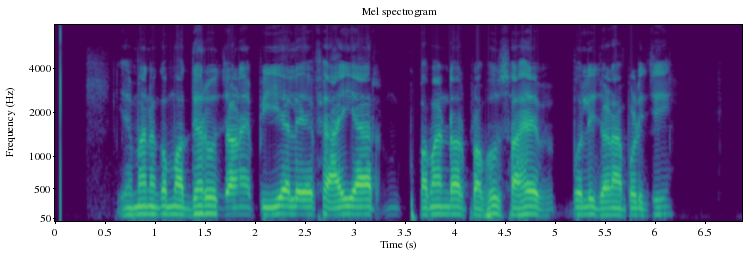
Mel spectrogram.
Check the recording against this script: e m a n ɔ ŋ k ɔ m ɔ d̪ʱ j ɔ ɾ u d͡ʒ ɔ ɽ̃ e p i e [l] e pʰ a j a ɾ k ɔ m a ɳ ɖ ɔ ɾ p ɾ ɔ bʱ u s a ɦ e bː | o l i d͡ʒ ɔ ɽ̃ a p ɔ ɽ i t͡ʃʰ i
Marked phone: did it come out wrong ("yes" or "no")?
no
